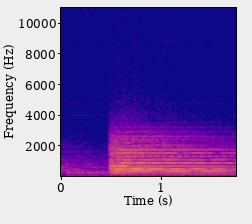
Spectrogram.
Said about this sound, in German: Friedensglocke. Gussjahr 1928. Gießer Fritz Schilling Söhne. Durchmesser 2,34 Meter. Gewicht 8,3 Tonnen. Schlagton Fiss. Seine Glocken zeichnen sich durch einen außergewöhnlich reinen und sauberen Klang aus.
